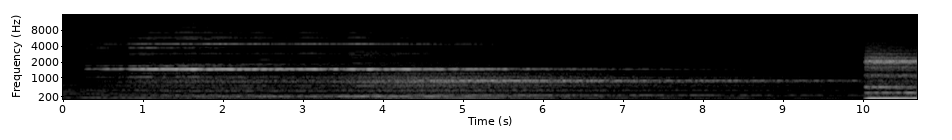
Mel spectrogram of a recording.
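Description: Mutable Instruments modular synthesizer sounding one long ringing note with many high overtones. It swells in during the first second and then slowly dies away: the high overtones fade out after about six seconds, and a lower tone lingers almost to the end.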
